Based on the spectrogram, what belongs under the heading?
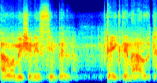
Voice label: radio lock n load; idf

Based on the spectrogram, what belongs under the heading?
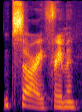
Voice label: "sorry", female; npc; Garry's Mod; hl2

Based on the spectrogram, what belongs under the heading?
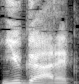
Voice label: you got it, female; npc; Garry's Mod; hl2

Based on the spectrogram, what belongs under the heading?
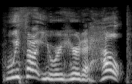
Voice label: here to help, female; Garry's Mod; hl2

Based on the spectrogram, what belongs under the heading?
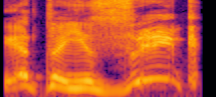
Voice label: grabbed by smoker, russian, Survivor Voice; Left 4 Dead 2; Gambler

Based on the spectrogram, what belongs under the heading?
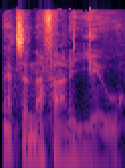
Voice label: answer, male; Garry's Mod; hl2

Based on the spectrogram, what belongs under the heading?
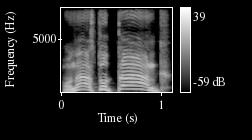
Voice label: Warn Tank, russian; Gambler

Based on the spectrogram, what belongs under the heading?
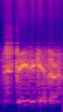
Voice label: radio bot regroup, balkan; Counter-Strike Global Offensive

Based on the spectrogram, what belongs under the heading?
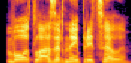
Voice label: laser sights, russian, Survivor Voice Producer

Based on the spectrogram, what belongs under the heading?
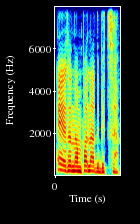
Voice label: Take Pills, russian; Producer

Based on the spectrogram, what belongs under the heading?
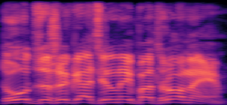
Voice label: incend ammo, russian, Survivor Voice; Gambler

